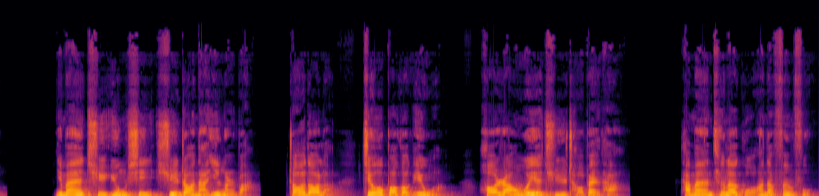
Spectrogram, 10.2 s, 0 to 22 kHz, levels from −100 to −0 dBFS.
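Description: No technical faults can be heard in this audio.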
